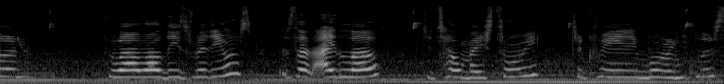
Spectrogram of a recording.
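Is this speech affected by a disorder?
Yes: cerebral palsy; wheelchair user.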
